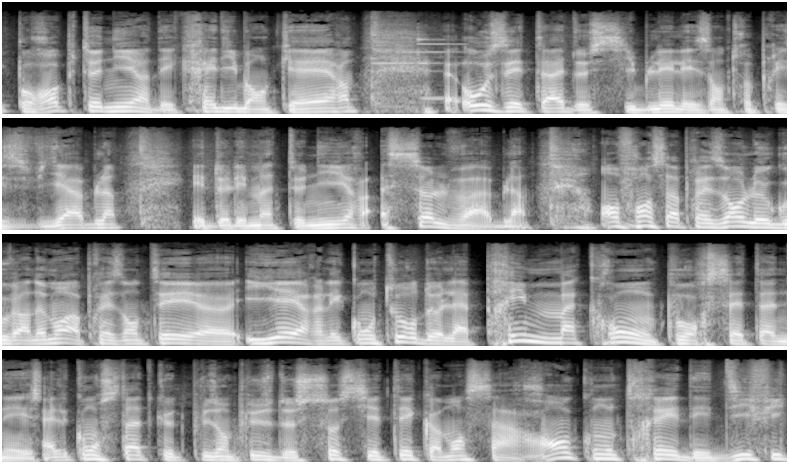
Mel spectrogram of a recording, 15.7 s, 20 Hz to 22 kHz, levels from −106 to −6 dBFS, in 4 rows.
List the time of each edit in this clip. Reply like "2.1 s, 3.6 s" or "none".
2.8 s, 11.9 s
